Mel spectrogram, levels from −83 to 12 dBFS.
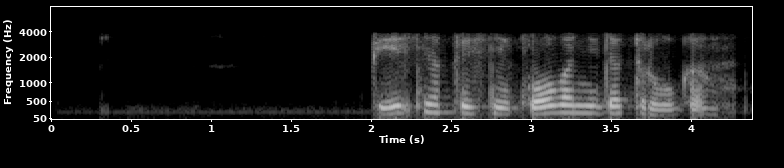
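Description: Throughout, the speech carries heavy G.723.1 codec damage: a roughly 300 Hz to 3.7 kHz line band at about 6.3 kbit/s, sounding muffled and hoarse with smeared consonants. From 3.38 to 3.46 s, VoIP packet loss concealed by the speech codec replaces one missing 30 ms frame with a fading extrapolation, and the voice stays weakened briefly afterwards.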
